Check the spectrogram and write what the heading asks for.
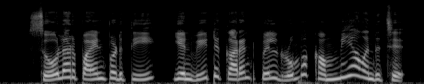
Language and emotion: Tamil, happy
